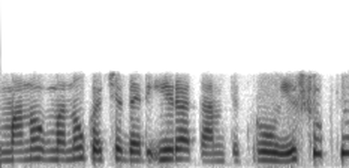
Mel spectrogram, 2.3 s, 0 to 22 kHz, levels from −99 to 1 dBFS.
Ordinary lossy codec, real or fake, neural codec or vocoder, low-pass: Opus, 64 kbps; real; none; 3.6 kHz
